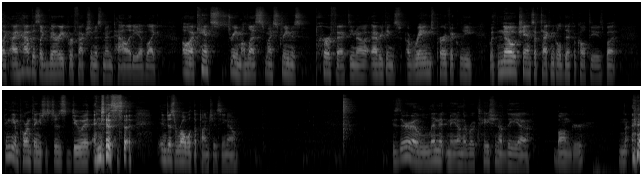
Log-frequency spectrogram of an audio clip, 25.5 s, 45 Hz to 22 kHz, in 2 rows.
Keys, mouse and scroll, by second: 25.0-25.3 scroll down 4.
